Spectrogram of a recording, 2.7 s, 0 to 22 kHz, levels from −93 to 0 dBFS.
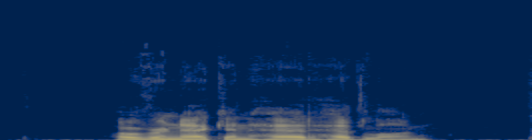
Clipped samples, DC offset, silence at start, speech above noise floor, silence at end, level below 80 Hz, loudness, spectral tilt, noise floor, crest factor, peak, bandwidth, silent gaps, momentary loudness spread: under 0.1%; under 0.1%; 0.6 s; 39 dB; 0.5 s; -60 dBFS; -33 LUFS; -8.5 dB/octave; -72 dBFS; 18 dB; -16 dBFS; 10 kHz; none; 14 LU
